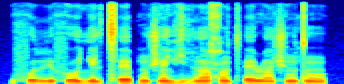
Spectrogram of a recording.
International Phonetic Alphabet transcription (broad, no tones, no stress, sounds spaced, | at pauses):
f o r ʉ f o ʎ ɛ lʲ t͡sʼ ɛ p ũ ʃ ɛ̃ vʲ ʉ r ã ħ õ t͡sʼ ɛ ɹ ã ʃ ũ t õ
